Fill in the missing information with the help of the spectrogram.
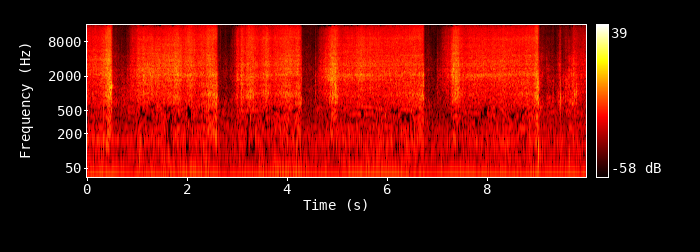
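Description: A dry, hand-sized rectangular kitchen sponge with a soft orange foam layer and a black abrasive scouring-pad layer is held in both hands and rubbed on the scouring side with fingertips and long manicured nails. The result is a steady, bright, hissing scratch that repeats in long strokes, separated by short quiet gaps.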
